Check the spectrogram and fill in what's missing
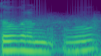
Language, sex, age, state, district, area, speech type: Hindi, female, 45-60, Uttar Pradesh, Lucknow, rural, spontaneous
